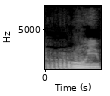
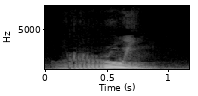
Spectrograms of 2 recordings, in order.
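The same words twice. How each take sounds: First: The word is said as one syllable. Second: The word is said as two syllables. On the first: The speaker calls it wrong. "não diga que a coisa é ruim" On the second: The speaker calls it right. "São duas sílabas, o U e o I se separam ... a pronúncia correta"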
